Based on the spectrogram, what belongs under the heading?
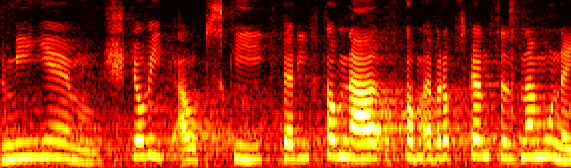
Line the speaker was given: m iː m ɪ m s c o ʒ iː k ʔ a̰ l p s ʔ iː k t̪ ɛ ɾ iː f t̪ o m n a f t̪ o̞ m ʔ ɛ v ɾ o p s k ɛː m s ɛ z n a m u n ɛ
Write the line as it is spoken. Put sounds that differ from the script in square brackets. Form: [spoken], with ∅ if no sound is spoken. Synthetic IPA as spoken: m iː [ɲ] ɪ m [ʃ] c o [v] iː k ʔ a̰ l p s [k] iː k t̪ ɛ ɾ iː f t̪ o m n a f t̪ o̞ m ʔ ɛ v ɾ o p s k ɛː m s ɛ z n a m u n ɛ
